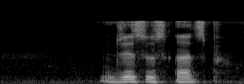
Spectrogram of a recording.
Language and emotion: Russian, neutral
